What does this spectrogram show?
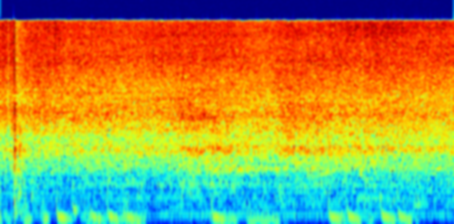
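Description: Ground-beef burger patty sizzling steadily in a hot frying pan, with an egg cracked into its centre. There is one sharp click just after the start.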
